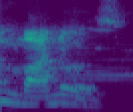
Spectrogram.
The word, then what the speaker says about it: Manu: Manavastata, and the Manus. The Manus are the lawgiver. We pronounce Manu.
